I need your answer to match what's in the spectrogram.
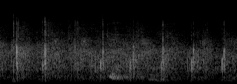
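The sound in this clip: Audience applause for parents at a school awards gathering held during a church men's group fundraiser: steady, fairly quiet clapping with a few sharper individual claps standing out at intervals.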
